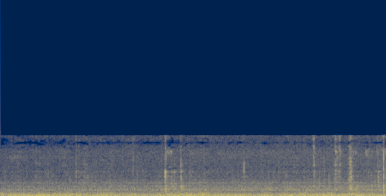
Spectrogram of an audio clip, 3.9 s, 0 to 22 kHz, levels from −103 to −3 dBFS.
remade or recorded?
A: remade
